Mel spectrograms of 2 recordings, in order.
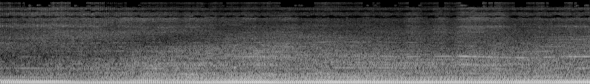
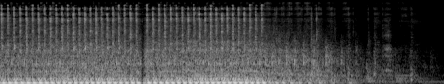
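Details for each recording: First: John Deere 316 tractor after throttle cable repair: steady low engine drone at even speed, no knocks, misses or surging; normal running. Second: John Deere 316 tractor engine after first attempt to tighten a slack throttle cable: steady low thudding about three and a half beats a second, then dies away; never reaches full speed; repair failed.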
